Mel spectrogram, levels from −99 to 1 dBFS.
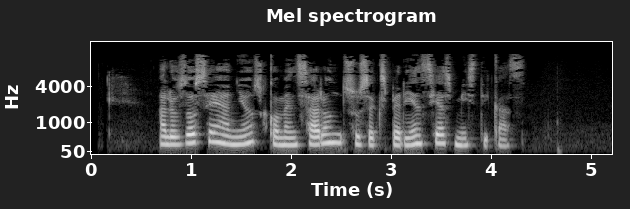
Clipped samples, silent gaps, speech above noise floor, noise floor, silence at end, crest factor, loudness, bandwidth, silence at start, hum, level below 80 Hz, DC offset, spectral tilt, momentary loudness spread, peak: under 0.1%; none; 50 dB; -71 dBFS; 0.9 s; 18 dB; -22 LUFS; 11.5 kHz; 0.7 s; none; -72 dBFS; under 0.1%; -4.5 dB/octave; 12 LU; -6 dBFS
